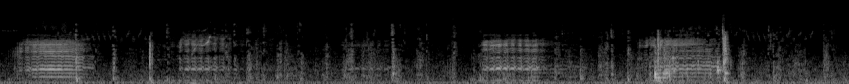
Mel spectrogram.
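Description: A flock of sheep bleating: four separate wavering bleats, a second or more apart, as the flock is driven toward the well.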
